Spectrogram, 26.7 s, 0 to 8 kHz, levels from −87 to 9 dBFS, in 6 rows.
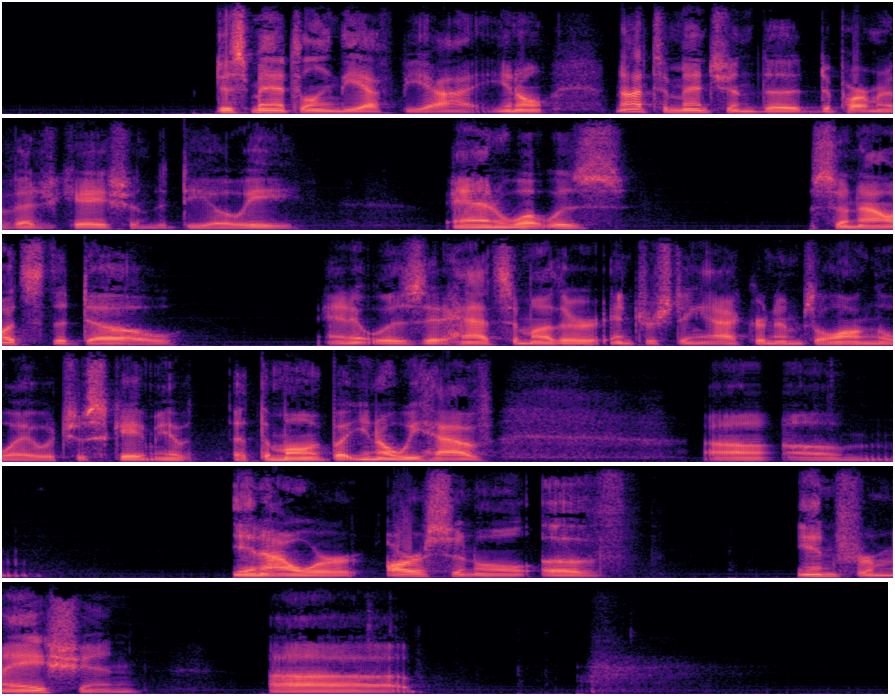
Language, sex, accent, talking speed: English, male, American, 115 wpm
